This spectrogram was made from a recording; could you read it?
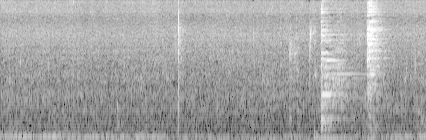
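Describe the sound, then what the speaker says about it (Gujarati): Potato and capsicum sabji fries in a pan with a low, even sizzle, then chillies drop in and a few sharp stirring scrapes and spatters rise near the end. "હવે આમાં આપણે આ મરચાં નાખી દઉં"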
